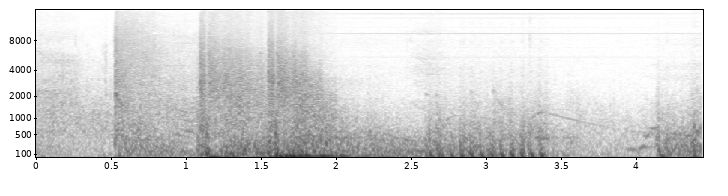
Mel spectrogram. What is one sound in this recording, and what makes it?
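Pistol shots crack loudly and echo.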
